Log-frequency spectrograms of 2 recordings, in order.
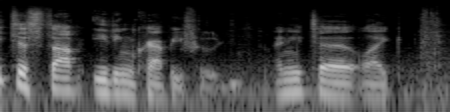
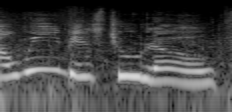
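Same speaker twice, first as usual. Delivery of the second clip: weeb said in a far high squeak; squeaky high voice. Shown as a demonstration. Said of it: "pitifully low".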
